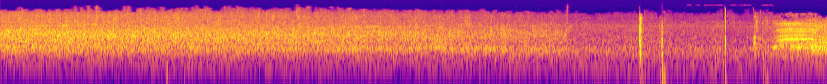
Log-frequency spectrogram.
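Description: Cricket stadium crowd cheering and applauding a boundary, the noise slowly dying away. A few sharp clicks come near the end.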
